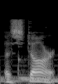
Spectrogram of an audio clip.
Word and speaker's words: Sagittarius A*: Some examples are Sagittarius A**, that's pronounced a star,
